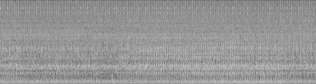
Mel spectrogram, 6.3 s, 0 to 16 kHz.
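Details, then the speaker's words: 2006 Ford Fiesta ST at idle before repair; fast tinny buzz about three pulses a second over steady idle, the manifold heat shield vibrating loose because of a broken bolt. "So the problem I'm having with it at the minute is when it's on idle you can hear it vibrating around because there's a broken bolt."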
